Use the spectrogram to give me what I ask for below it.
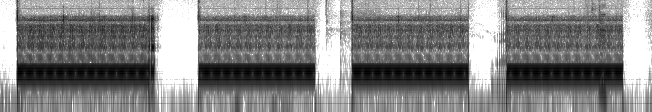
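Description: Ringback tone of an outgoing telephone call to Sydney that goes unanswered: four steady, evenly spaced tone bursts, each over a second long and separated by short silences, with no voices.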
